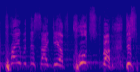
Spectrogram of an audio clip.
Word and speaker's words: chutzpah: It's kind of spelled like chutzpah but, but it's, it's chutzpah.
